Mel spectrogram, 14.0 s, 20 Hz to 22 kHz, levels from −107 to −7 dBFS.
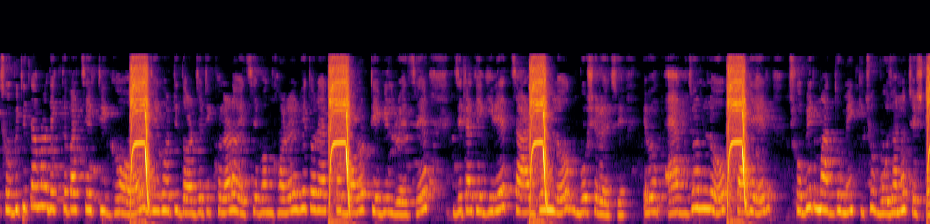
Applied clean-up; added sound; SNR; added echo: classical method WPE with log-MMSE.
